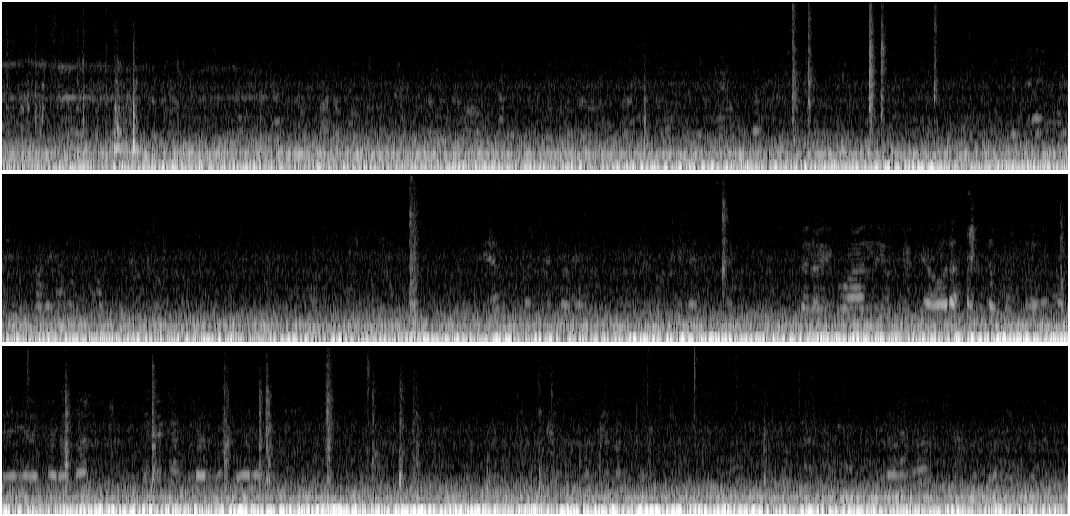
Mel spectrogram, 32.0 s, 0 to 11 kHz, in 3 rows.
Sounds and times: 0.0s airplane 31.9s

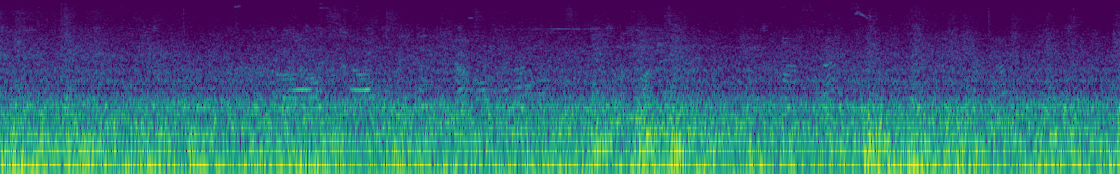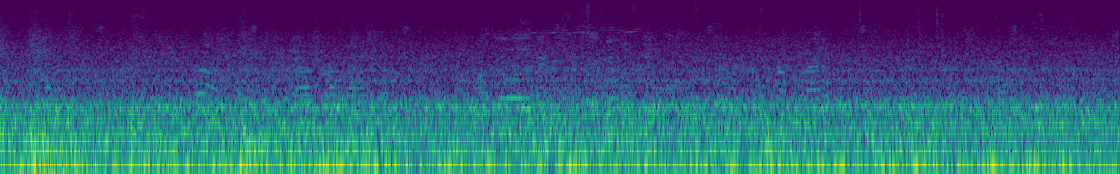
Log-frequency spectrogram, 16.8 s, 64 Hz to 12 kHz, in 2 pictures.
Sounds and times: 0.0s Subway ride 16.8s

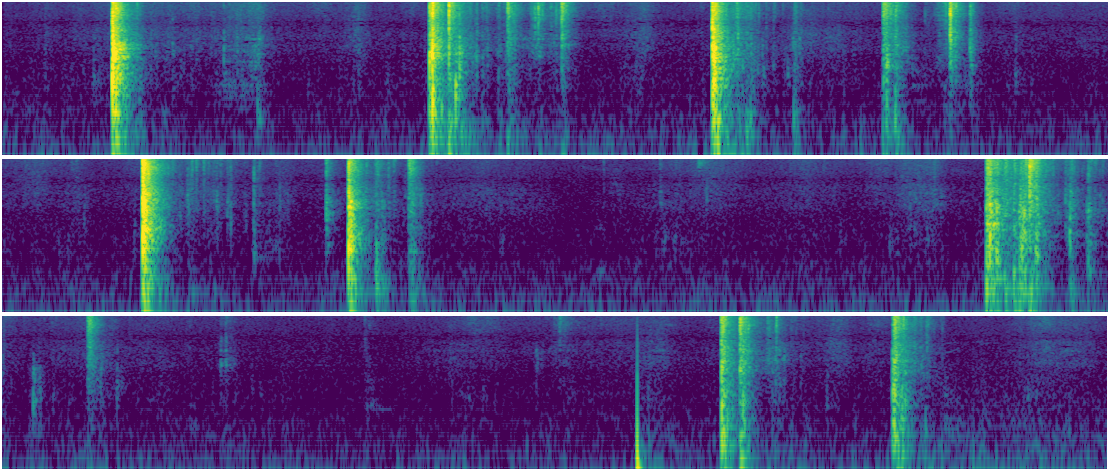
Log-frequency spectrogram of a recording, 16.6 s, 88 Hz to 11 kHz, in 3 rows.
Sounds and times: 10.4s logs being thrown into basket 11.6s

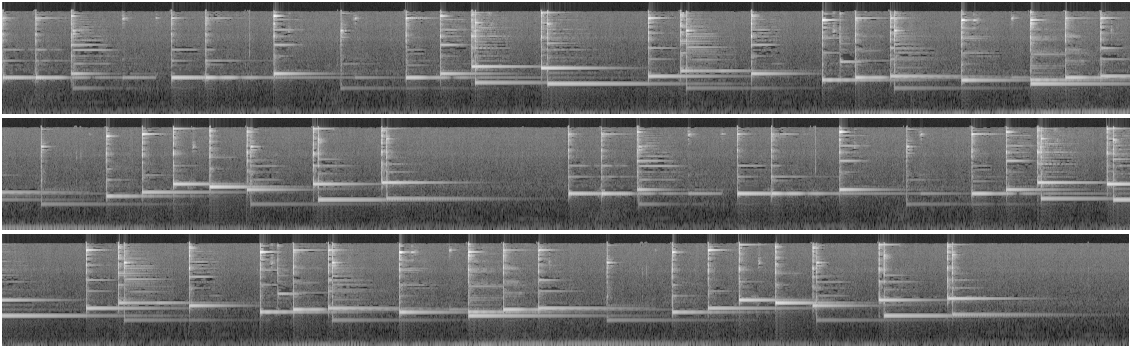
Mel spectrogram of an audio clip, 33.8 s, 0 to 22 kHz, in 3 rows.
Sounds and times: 0.0s old music box playing Brahms' Lullaby 33.8s

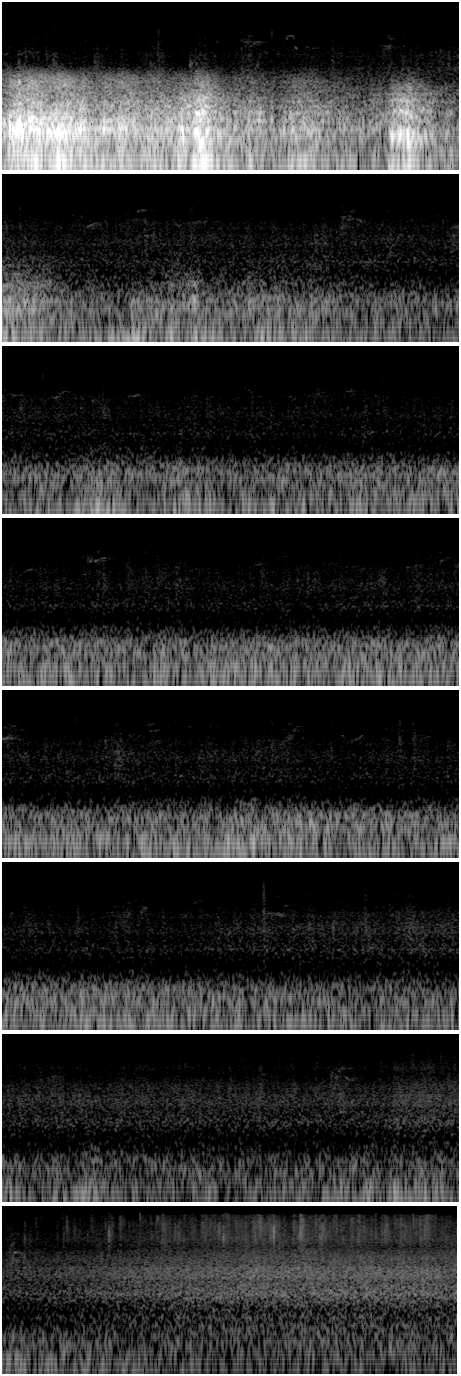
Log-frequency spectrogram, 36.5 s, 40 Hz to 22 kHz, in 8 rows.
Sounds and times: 0.0s thunder 6.8s
0.0s rain 36.5s

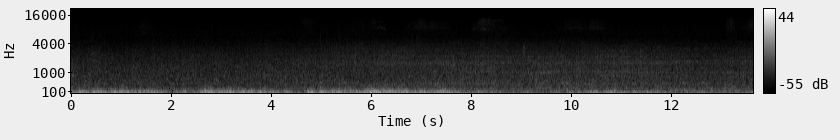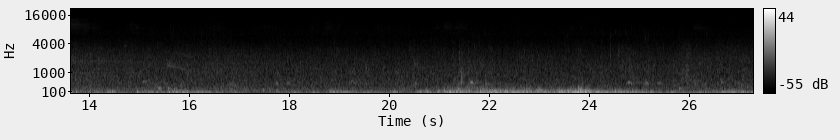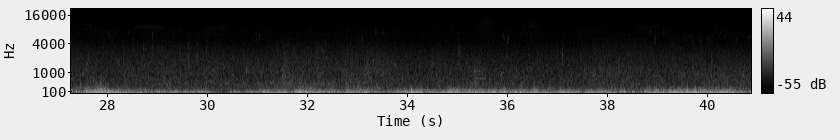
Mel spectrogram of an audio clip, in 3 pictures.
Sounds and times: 0.0s boats in the distance 40.8s
0.0s wind 40.8s
6.8s aquatic animals 19.8s

